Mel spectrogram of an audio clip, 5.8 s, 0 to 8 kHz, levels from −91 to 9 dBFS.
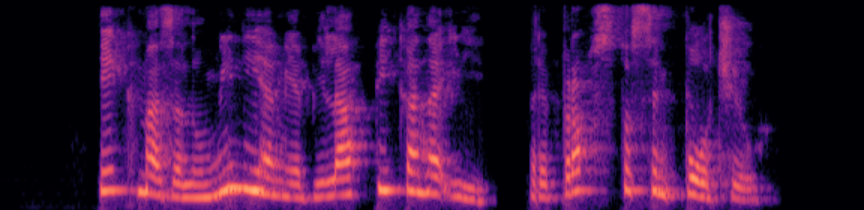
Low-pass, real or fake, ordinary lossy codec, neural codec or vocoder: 7.2 kHz; fake; none; codec, 16 kHz, 8 kbps, FunCodec, trained on Chinese and English, 25 frames a second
